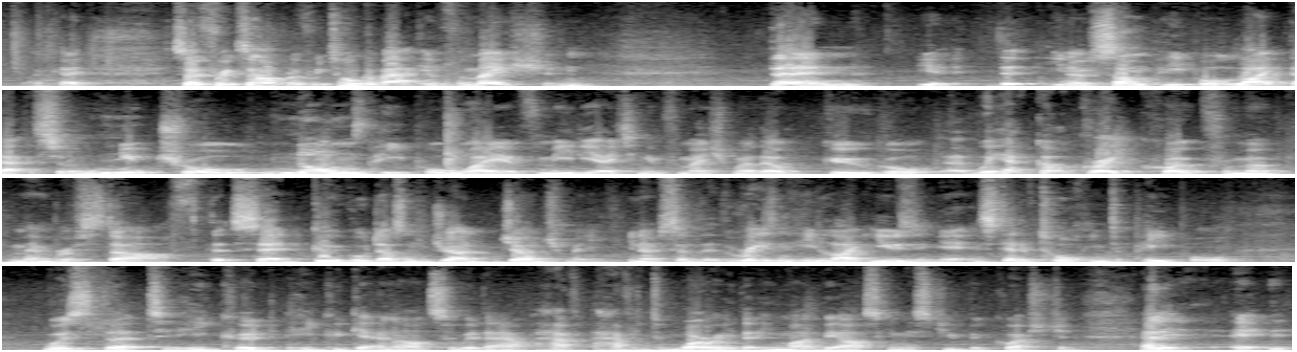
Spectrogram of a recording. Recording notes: speaks at the SRHE Digital University Network event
